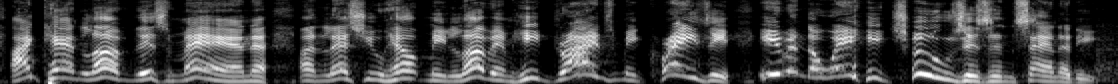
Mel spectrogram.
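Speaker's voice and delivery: a wife laughing about her husband's chewing; exasperated wife. Acted. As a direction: play the fed-up wife praying. Voicing exasperated wife's prayer.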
